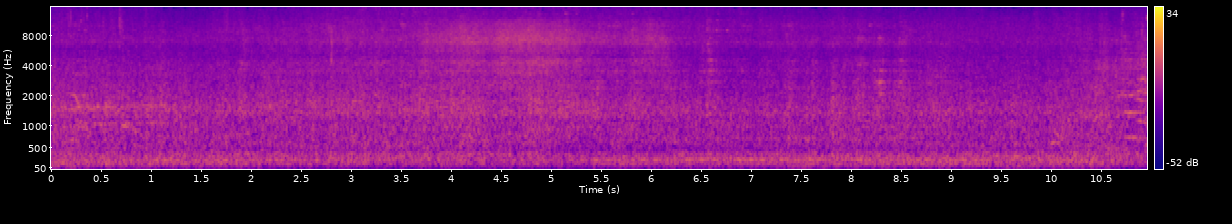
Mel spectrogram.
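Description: Suspended roller coaster train running along its steel track overhead, a steady rolling rumble of wheels on rail as it passes.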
